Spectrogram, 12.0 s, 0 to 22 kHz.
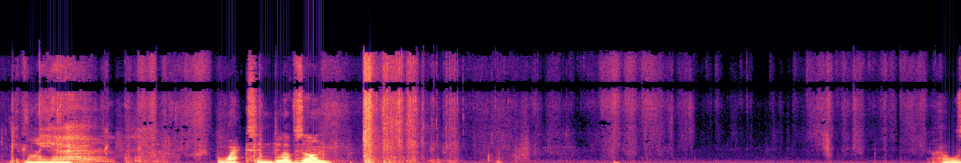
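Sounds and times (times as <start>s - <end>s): fabric rustling: 4.0s - 11.7s.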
